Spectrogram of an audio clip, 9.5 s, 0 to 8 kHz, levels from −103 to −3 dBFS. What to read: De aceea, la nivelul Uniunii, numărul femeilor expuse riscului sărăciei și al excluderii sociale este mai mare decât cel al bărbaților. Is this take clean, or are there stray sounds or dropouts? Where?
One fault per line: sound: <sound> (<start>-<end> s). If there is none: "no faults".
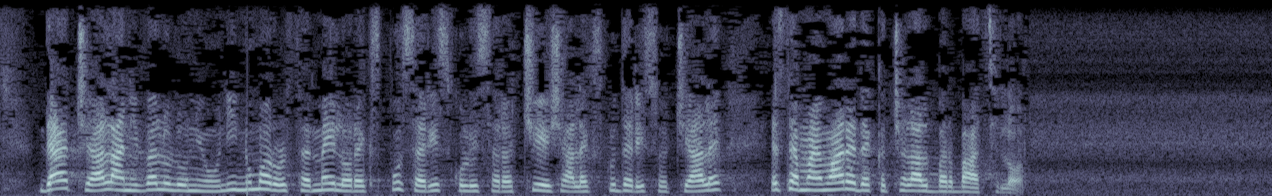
no faults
